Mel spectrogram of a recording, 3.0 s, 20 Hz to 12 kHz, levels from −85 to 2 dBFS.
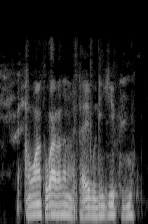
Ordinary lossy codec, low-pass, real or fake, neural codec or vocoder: AAC, 32 kbps; 7.2 kHz; fake; codec, 16 kHz, 2 kbps, X-Codec, WavLM features, trained on Multilingual LibriSpeech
